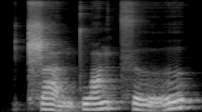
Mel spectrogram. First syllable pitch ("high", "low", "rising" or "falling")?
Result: low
